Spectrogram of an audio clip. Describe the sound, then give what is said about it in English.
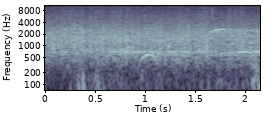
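An audience at a book festival talk applauds in a dense, even clatter of many clapping hands that holds at a steady loud level throughout. “I want to give a huge round of applause and thank you to Anand and Bob.”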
